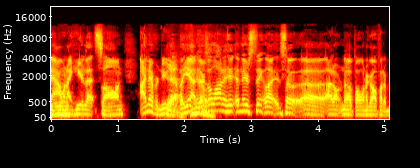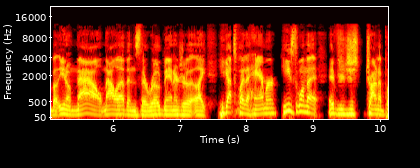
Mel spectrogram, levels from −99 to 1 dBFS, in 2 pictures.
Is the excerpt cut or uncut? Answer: cut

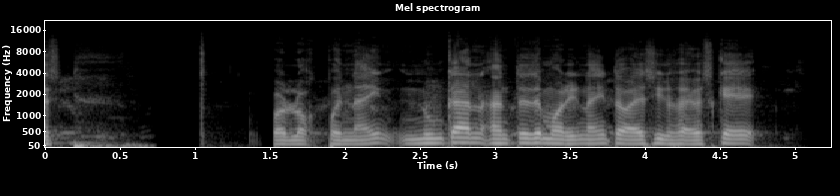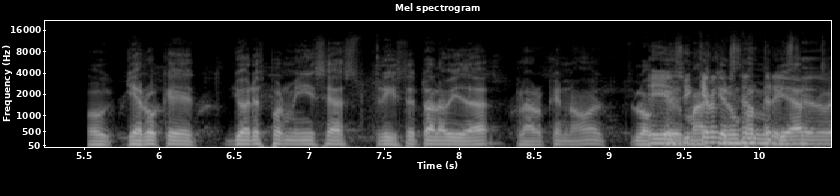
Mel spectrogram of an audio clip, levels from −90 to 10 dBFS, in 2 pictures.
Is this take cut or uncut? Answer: uncut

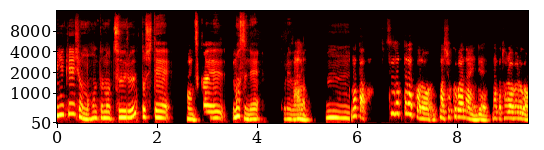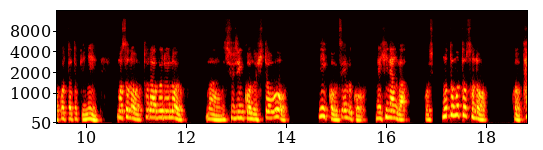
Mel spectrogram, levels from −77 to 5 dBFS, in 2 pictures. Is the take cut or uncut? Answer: cut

